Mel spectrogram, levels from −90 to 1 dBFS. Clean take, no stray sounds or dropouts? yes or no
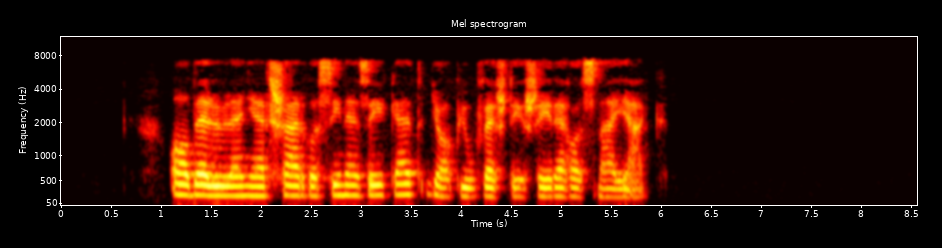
yes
